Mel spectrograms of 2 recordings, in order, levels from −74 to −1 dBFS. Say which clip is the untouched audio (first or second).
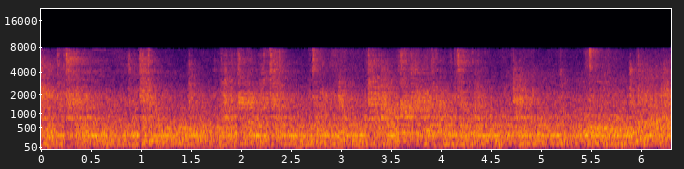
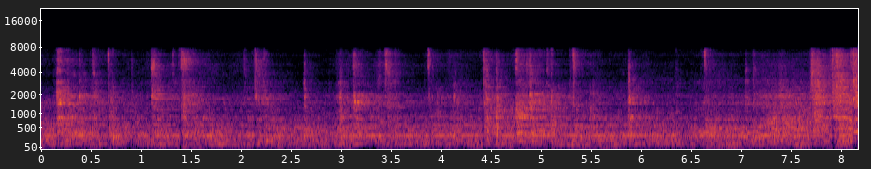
first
